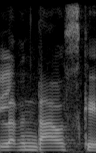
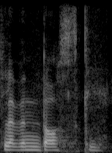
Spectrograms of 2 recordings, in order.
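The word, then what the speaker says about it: Lewandowski: It's always funny to me when Americans say Leandowski. It's Leandowski.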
